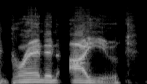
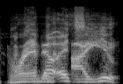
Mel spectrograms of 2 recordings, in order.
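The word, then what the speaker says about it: Brandon Aiyuk: right, about how we've seen multiple announcers say Brandon Aayuk. Mhm. To the point where I told Emil this that I thought I maybe we were saying it wrong and somebody had talked to Brandon about it, but they're just on drugs or something. It's Brandon Ike. It's just different inflections.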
